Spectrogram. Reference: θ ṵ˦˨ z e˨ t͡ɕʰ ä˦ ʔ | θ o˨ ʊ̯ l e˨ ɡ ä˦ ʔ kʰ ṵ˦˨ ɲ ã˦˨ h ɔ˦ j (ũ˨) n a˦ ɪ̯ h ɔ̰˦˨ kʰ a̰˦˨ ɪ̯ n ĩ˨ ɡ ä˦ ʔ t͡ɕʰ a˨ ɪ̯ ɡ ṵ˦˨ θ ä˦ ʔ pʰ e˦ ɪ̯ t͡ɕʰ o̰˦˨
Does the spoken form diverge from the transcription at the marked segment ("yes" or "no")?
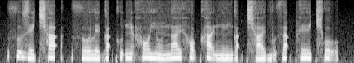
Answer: no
